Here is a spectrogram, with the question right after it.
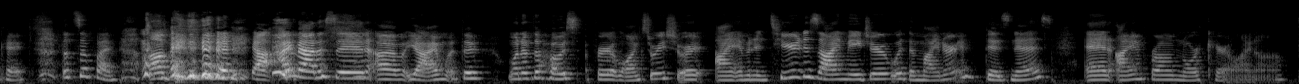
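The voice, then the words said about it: Southern twang accent. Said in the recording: “You hear the sound of their voice? ... the accent comes out sometimes, so I apologize in advance for the twang.”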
